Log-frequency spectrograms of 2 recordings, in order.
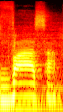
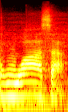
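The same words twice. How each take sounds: First: The word begins with a v sound. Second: The word begins with a w sound. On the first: The speaker calls it right. "La W en alemán la pronunciamos como si fuera una V" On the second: The speaker calls it wrong. "no se lee Wasser"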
